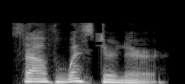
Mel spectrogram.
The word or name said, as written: southwesterner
